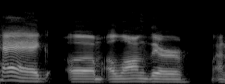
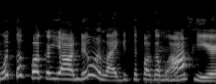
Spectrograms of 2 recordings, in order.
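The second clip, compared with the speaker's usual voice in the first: put-on fearless, direct, confrontational tone; 9 semitones higher than usual. Retelling how a character walks up to gang members: imitating Posey, not scared. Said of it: "very not scared".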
